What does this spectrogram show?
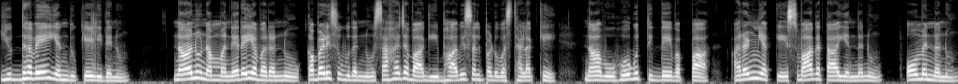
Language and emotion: Kannada, neutral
